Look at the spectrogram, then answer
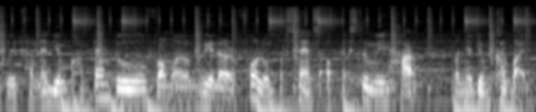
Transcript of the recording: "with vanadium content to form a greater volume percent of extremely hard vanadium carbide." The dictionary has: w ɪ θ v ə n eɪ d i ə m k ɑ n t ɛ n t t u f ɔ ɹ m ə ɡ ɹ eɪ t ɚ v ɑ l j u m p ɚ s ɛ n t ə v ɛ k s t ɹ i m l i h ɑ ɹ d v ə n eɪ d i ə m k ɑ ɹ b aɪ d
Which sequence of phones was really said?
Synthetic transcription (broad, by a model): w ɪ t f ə n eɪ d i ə m k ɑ n t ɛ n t t u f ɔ m ə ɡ ɹ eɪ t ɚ f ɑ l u m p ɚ s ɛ n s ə f ɛ k s t ɹ i m l i h ɑ ɹ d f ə n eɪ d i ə m k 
